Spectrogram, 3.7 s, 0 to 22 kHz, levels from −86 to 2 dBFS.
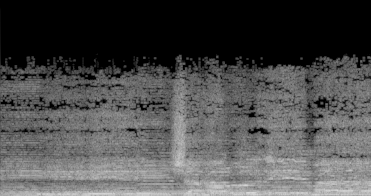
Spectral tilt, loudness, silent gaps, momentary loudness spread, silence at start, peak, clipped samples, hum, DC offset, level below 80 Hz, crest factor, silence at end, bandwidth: -3.5 dB/octave; -14 LUFS; none; 4 LU; 0 s; 0 dBFS; under 0.1%; none; under 0.1%; -36 dBFS; 14 dB; 0 s; 16 kHz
